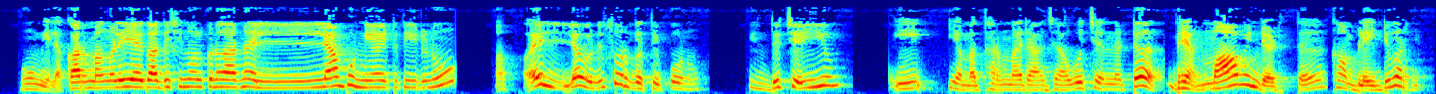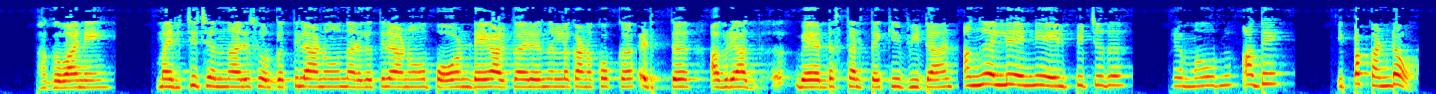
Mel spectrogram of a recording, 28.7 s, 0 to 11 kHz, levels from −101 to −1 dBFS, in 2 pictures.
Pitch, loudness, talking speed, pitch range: 265 Hz, -18 LUFS, 90 wpm, 240-295 Hz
